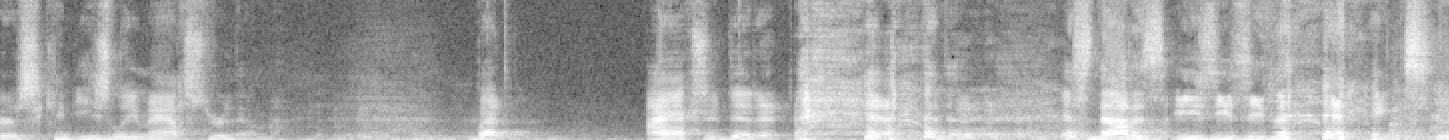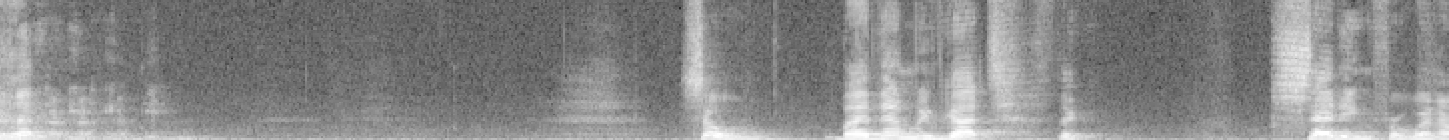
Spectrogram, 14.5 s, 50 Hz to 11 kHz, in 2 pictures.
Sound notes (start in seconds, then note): 4.0 laughing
